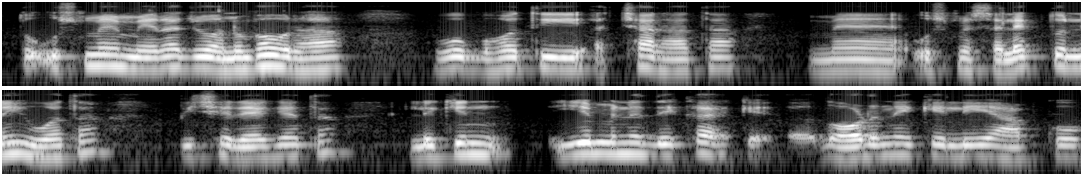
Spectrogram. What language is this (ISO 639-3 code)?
hin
